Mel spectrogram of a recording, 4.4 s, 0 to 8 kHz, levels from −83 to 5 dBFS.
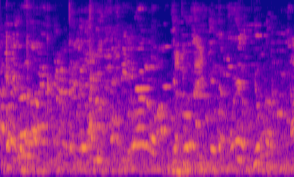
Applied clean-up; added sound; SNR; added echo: classical method log-MMSE.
